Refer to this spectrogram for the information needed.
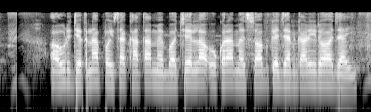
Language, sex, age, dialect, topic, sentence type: Bhojpuri, female, 51-55, Southern / Standard, banking, statement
